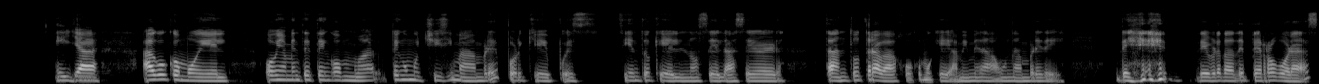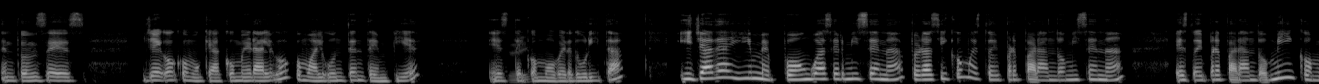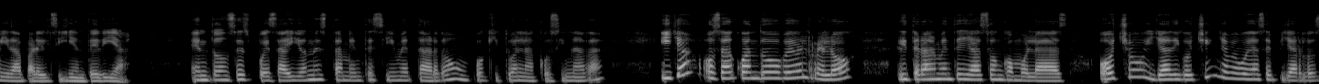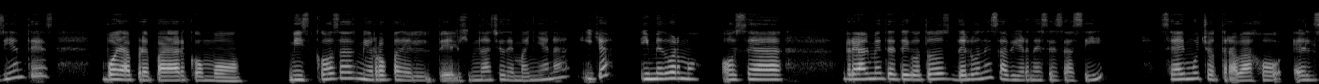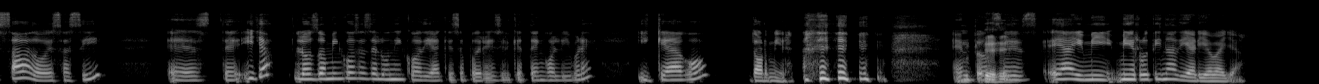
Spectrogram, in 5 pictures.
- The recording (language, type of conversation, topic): Spanish, advice, ¿Cómo puedo encontrar tiempo para mis hobbies y para el ocio?
- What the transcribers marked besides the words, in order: laughing while speaking: "de"; chuckle; laughing while speaking: "Okey"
